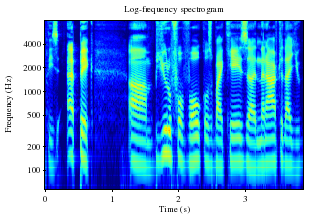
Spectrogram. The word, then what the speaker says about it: Kiesza: Yeah, but it's not spelled like Kesa. – How's it spelled? – K-I-E-S-Z-A.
